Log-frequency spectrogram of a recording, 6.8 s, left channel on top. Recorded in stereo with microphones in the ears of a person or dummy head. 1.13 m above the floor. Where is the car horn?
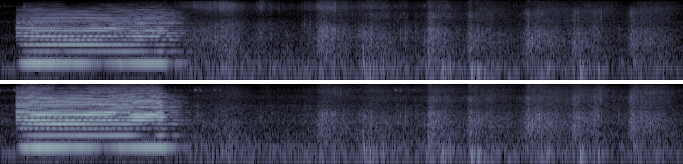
85° right, 6 m.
